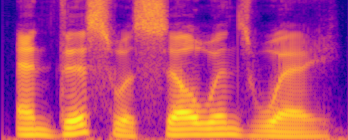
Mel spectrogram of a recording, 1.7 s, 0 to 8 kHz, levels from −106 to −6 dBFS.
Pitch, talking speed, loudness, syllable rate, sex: 115 Hz, 170 wpm, -15 LUFS, 3.8 syllables/s, male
